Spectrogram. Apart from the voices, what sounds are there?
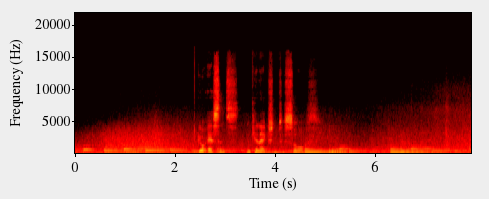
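ocean waves splashing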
